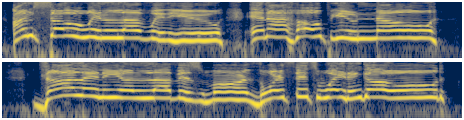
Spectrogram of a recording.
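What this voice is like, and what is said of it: Strained, worn-out singing voice. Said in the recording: “my voice has been kind of shot this week”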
